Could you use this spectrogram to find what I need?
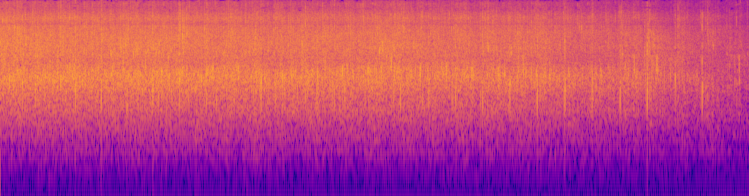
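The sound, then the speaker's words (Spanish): Sustained applause from an audience welcoming guests at a debate gathering: dense, even clapping that stays loud and steady throughout the seven seconds and thins only slightly at the end, with no talk. “les recibamos con un fuerte aplauso a estos hermanos”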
